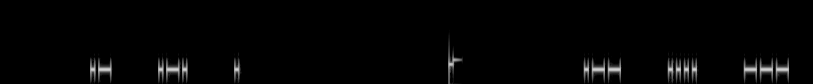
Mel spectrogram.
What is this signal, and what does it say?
Morse code, heard as a keyed tone, about 30 wpm, spaced as for 14 wpm, 690 Hz. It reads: ARE WHO
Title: 4x Character Spacing - Top 300 Words - 30wpm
